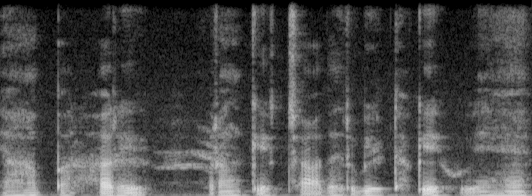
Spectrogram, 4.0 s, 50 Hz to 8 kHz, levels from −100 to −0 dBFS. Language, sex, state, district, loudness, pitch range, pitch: Hindi, male, Madhya Pradesh, Umaria, -23 LUFS, 85-90 Hz, 85 Hz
